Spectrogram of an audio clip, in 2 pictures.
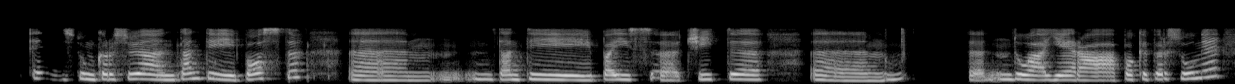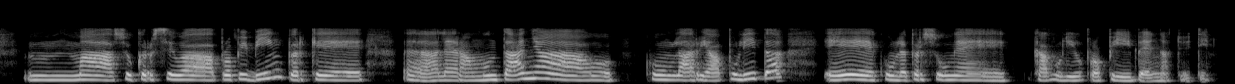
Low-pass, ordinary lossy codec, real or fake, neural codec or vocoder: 5.4 kHz; none; real; none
